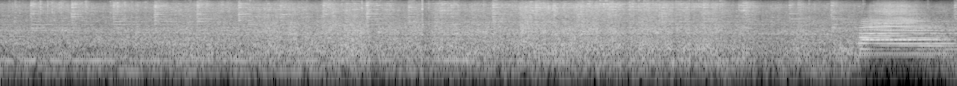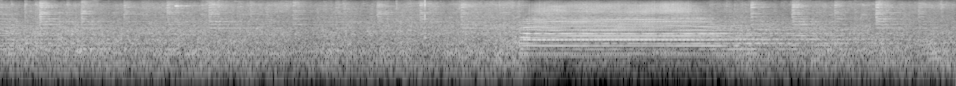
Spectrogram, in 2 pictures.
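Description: Freight train rolling past close by, with steady wheel and rail noise and clicking over the rail joints. The locomotive horn sounds twice: a short blast about six and a half seconds in and a longer one about eleven seconds in.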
